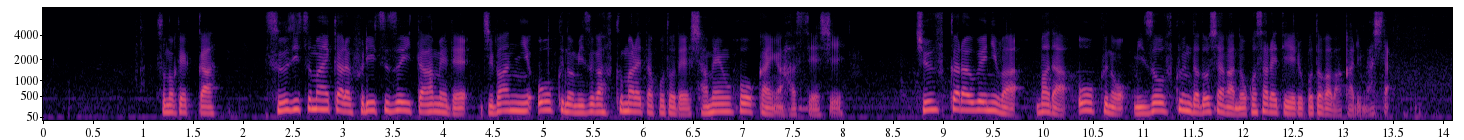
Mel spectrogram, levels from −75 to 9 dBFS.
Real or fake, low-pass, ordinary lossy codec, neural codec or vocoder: real; 7.2 kHz; Opus, 64 kbps; none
